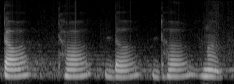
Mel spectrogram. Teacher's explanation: कंठ और तालु के जो बीच का भाग है वो मूर्धा है। मूर्धा से बोले जाने वाले वर्ण हैं ट, ठ, ड, ढ, ण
